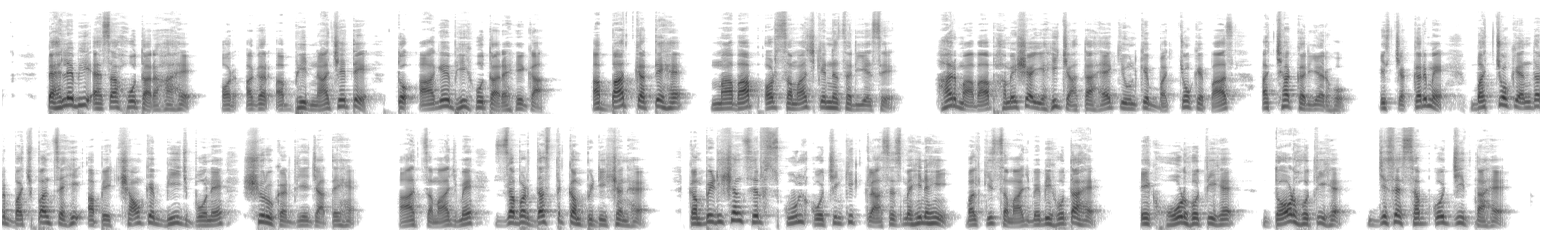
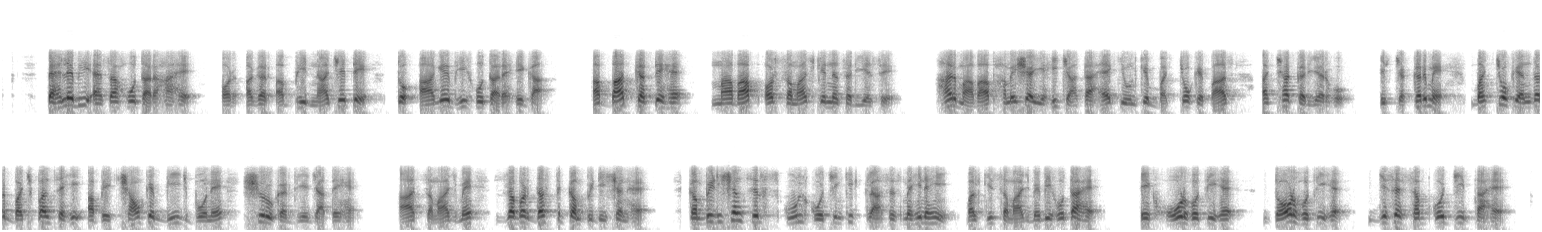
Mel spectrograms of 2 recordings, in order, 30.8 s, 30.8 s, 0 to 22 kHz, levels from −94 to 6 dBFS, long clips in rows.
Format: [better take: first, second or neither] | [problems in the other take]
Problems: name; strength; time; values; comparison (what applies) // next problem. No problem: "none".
first | phone-call audio; poor line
